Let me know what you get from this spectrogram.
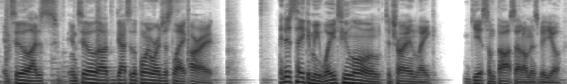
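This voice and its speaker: A man's voice: lowish voice, normal speed, faint music behind. A man giving an unscripted, casual game review as host, informal and rambling with self-corrections, slightly under the weather with a cold. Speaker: gaming video host and reviewer.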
